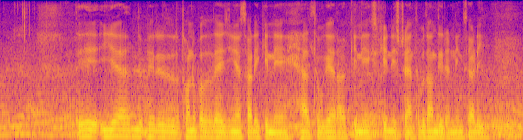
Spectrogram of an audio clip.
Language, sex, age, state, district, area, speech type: Dogri, male, 18-30, Jammu and Kashmir, Kathua, rural, spontaneous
